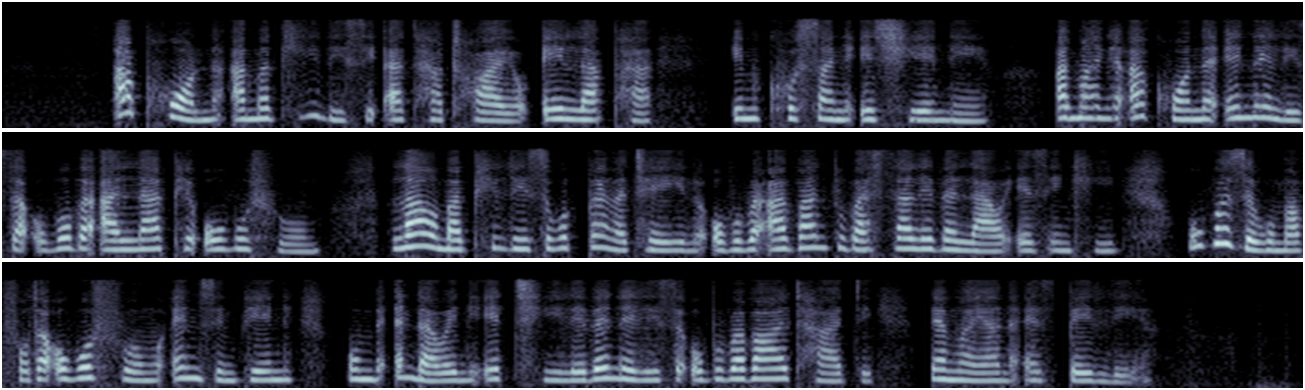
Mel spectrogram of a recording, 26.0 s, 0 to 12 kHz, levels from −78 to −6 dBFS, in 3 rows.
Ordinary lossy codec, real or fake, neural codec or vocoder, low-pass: AAC, 32 kbps; fake; codec, 16 kHz, 0.2 kbps, FocalCodec; 7.2 kHz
